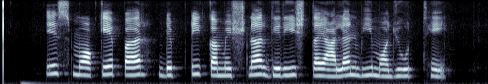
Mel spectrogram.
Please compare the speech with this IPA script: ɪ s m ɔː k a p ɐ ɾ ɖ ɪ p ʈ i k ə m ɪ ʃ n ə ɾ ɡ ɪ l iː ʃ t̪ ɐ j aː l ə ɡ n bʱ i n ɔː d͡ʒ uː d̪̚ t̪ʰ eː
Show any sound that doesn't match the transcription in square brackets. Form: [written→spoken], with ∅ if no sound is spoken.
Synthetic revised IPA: ɪ s m ɔː k [a→e] p ɐ ɾ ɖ ɪ p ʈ i k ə m ɪ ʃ n ə ɾ ɡ ɪ [l→ɾ] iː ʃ t̪ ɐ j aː l ə [ɡ→∅] n bʱ i [n→m] ɔː d͡ʒ uː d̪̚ t̪ʰ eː

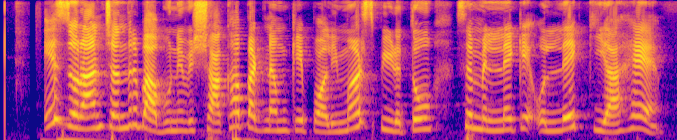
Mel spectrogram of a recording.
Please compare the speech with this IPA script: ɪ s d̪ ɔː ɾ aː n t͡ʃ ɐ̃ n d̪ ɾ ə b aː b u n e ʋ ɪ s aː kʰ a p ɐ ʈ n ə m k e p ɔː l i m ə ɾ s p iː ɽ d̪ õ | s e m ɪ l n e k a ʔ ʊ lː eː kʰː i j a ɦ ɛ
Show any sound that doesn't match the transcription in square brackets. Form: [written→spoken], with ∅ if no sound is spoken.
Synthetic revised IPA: ɪ s d̪ ɔː ɾ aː n t͡ʃ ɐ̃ n d̪ ɾ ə b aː b u n e ʋ ɪ [s→ʃ] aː kʰ a p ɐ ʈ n ə m k e p ɔː l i m ə ɾ s p iː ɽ [d̪→t̪] õ | s e m ɪ l n e k [a→e] ʔ ʊ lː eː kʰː i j a ɦ [ɛ→ɛː]

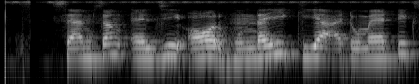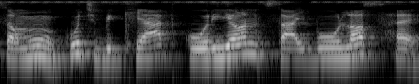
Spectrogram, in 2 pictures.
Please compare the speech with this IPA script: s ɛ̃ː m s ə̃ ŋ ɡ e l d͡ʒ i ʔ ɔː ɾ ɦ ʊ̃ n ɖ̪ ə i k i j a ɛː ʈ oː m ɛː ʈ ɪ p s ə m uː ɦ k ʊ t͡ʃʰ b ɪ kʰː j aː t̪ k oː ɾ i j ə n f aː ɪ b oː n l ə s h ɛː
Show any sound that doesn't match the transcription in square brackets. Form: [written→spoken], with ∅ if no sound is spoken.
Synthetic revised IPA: s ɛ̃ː m s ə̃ ŋ ɡ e l d͡ʒ i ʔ ɔː ɾ ɦ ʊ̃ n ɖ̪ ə i k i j a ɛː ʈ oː m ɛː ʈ ɪ [p→k] s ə m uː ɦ k ʊ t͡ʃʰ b ɪ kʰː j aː t̪ k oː ɾ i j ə n [f→s] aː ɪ b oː [n→∅] l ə s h ɛː

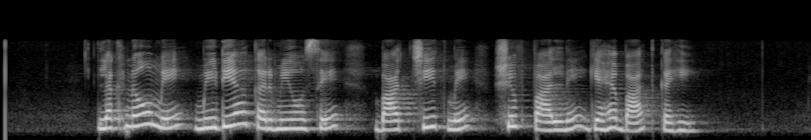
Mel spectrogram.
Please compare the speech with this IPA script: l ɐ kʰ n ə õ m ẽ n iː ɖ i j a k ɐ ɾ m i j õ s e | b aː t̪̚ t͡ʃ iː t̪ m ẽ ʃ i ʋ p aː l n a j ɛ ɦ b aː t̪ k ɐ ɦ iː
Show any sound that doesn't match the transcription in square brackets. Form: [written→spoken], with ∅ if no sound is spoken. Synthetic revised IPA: l ɐ kʰ n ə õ m ẽ [n→m] iː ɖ i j a k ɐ ɾ m i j õ s e | b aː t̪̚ t͡ʃ iː t̪ m ẽ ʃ [i→ɪ] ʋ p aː l n [a→e] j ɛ ɦ b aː t̪ k ɐ ɦ iː

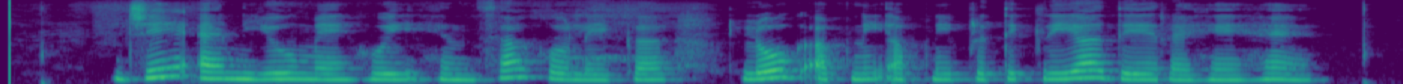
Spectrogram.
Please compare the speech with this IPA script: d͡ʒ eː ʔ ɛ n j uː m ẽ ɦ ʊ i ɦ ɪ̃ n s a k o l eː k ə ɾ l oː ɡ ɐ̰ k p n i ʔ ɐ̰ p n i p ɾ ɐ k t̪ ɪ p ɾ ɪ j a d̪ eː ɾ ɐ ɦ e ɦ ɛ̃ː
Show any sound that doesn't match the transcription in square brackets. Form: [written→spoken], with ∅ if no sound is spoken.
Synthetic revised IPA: d͡ʒ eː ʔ ɛ n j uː m ẽ ɦ ʊ i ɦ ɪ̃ n s a k o l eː k ə ɾ l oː ɡ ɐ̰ [k→∅] p n i ʔ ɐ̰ p n i p ɾ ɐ [k→∅] t̪ ɪ [p→k] ɾ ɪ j a d̪ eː ɾ ɐ ɦ e ɦ ɛ̃ː

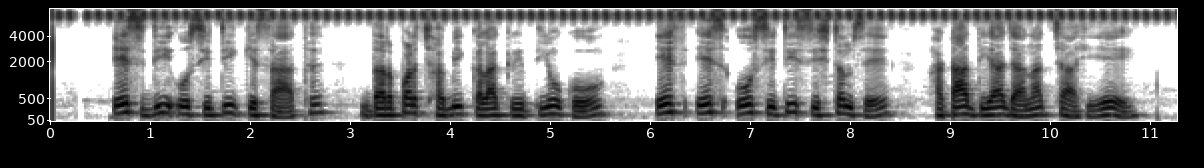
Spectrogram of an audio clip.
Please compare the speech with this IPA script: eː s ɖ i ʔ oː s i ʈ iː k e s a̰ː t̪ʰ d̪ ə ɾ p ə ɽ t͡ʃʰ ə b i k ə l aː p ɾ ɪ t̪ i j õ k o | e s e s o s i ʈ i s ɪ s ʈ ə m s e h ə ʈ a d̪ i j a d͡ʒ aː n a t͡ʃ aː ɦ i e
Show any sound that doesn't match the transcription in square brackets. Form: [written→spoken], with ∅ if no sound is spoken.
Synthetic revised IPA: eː s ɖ i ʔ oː s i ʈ [iː→i] k e s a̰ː t̪ʰ d̪ ə ɾ p ə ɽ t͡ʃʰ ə b i k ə l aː [p→k] ɾ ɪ t̪ i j õ k o | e s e s o s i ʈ i s ɪ s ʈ ə m s e h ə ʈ a d̪ i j a d͡ʒ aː n a t͡ʃ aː ɦ i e

